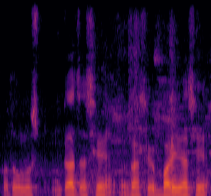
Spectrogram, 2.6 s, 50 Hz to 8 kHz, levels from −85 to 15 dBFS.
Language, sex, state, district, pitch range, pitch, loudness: Bengali, male, West Bengal, Jhargram, 150-160 Hz, 150 Hz, -29 LUFS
